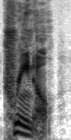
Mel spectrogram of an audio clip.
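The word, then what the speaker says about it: krino (κρίνω): But I listened to it on a Greek Bible website, and that's how they pronounced it, krino.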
